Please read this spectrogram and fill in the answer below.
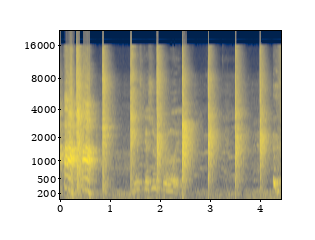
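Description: A man laughing hard, then clapping his hands about seven times, roughly two claps a second, with laughter between the claps.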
